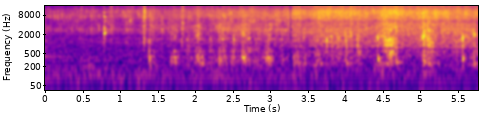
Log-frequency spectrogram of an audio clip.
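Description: Food sizzling and frying in a hot wok while a wooden spatula stirs and scrapes it, with a few light clicks; the sizzle grows louder about halfway through.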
